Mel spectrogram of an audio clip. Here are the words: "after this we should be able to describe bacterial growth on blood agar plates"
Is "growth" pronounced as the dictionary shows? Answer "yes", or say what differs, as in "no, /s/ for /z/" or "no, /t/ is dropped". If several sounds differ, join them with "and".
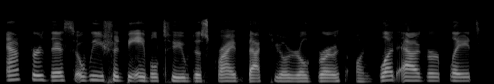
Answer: yes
